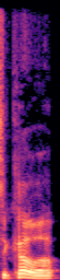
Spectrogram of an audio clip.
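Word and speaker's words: Sikoa: It's Sokoa, but playing along for shits and giggles.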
